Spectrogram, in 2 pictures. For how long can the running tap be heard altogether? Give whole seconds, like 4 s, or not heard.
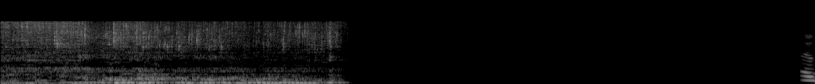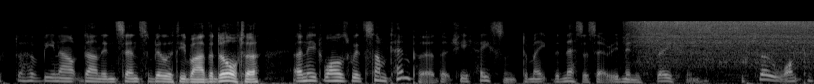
5 s.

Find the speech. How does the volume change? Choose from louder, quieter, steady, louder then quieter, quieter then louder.
louder then quieter.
